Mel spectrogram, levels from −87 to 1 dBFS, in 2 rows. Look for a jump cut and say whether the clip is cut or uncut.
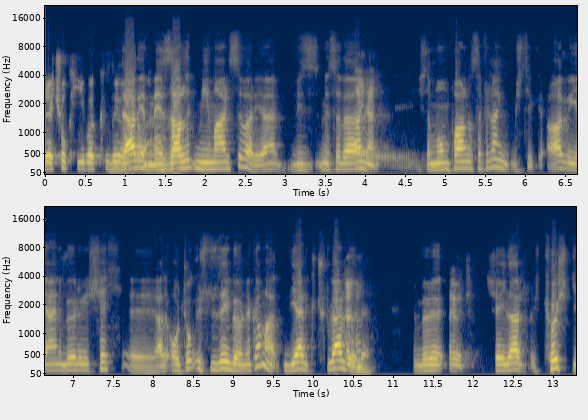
uncut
